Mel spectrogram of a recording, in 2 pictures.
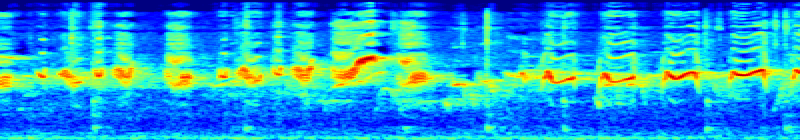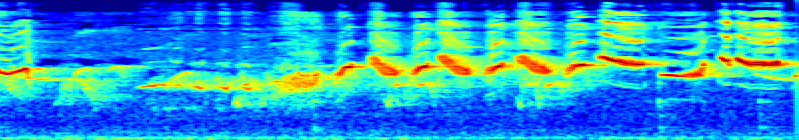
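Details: Northwest Vietnam Hwamei in a morning singing contest, delivering a long, rich, varied warble of quick looping whistled notes that grows louder and higher toward the end, with faint clicks behind it.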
